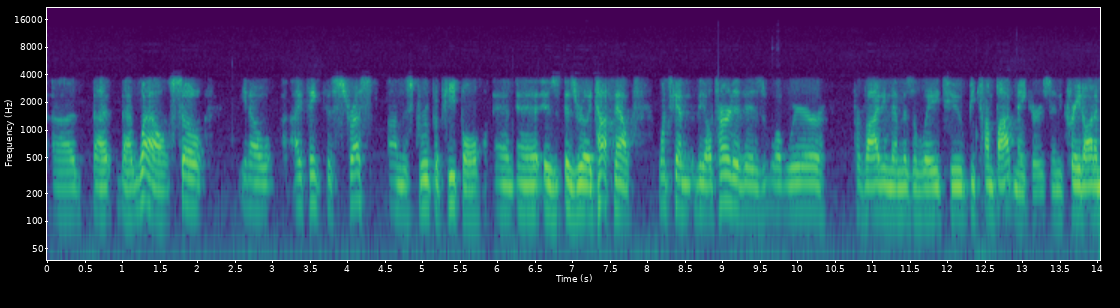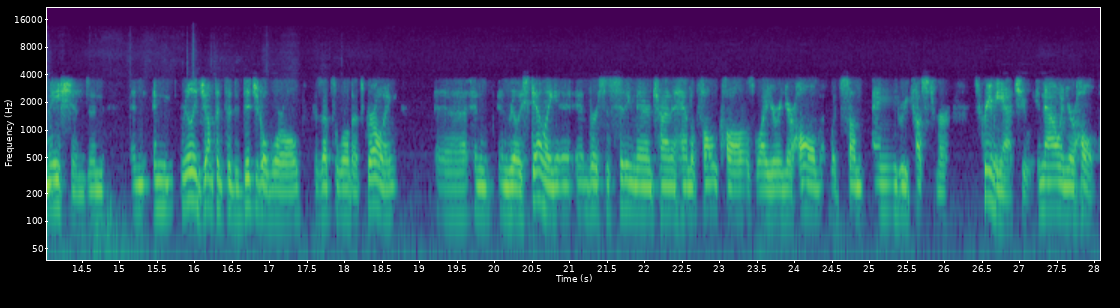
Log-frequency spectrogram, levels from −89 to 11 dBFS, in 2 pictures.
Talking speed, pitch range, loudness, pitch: 190 wpm, 115-135 Hz, -17 LUFS, 125 Hz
